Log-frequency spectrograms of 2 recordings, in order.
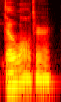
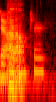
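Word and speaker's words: Dauwalter: Is that how you pronounce it? – I think it's Doe Walter, something like that. – Doe Walter.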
